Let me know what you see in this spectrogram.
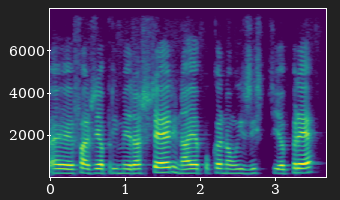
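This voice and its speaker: A woman is speaking here. Her pace is moderate. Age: 40s. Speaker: missionary. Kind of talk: testimony.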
